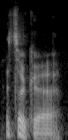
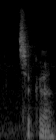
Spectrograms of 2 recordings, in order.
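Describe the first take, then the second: First: The phrase is said the same way but louder. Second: The phrase is said at normal, softer volume.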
